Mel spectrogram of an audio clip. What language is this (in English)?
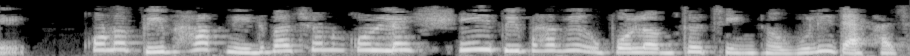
Bangla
